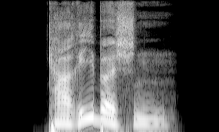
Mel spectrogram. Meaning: inflection of karibisch: 1. strong genitive masculine/neuter singular 2. weak/mixed genitive/dative all-gender singular 3. strong/weak/mixed accusative masculine singular 4. strong dative plural
- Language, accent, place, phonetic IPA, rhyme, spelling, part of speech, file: German, Germany, Berlin, [kaˈʁiːbɪʃn̩], -iːbɪʃn̩, karibischen, adjective, De-karibischen.ogg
